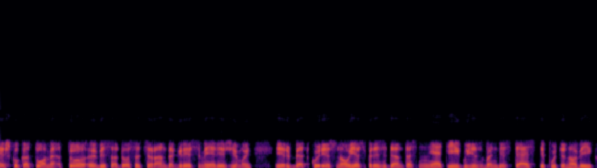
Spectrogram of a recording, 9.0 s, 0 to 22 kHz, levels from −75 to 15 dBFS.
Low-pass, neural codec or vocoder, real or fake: 7.2 kHz; none; real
